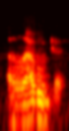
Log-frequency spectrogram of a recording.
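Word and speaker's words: router: A picture of अ राउटर। राउटर या फिर रूटर, दो नामों से प्रोनाउंस किया जाता है, रूटर भी सही है और राउटर भी सही है, ठीक है।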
